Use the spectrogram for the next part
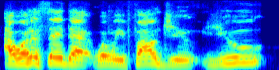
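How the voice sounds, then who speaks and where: A man's voice: sits high, measured pace, a little mellow, no echo. A man hosting a podcast, asking questions in a casual chat with many fillers and restarts. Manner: hesitant, filler-heavy questioner. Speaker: podcast host.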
